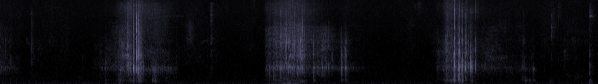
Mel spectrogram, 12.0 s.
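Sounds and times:
brushing through hair: 2.2s - 3.5s, 5.3s - 7.0s, 8.7s - 10.2s.

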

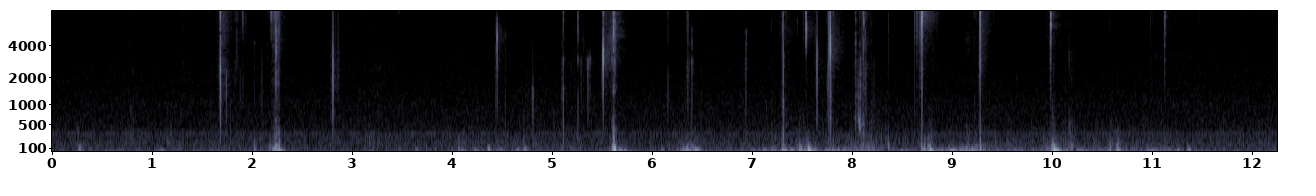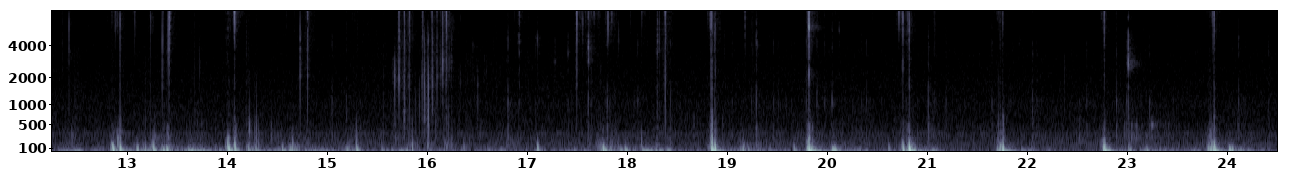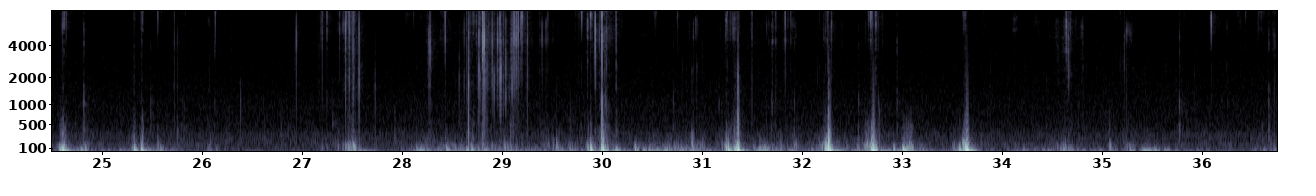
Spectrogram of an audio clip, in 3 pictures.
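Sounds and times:
faint low hum: 0.0s - 36.7s
soft waxy squishes: 1.6s - 2.9s, 4.4s - 10.2s, 12.8s - 21.1s, 26.9s - 32.8s
honeycomb on a branch crackling and snapping: 1.6s - 3.0s, 4.3s - 11.3s, 12.3s - 36.7s.

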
